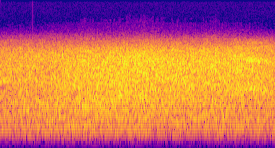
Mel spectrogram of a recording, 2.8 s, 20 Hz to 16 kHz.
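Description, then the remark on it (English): A steady, unbroken wash of ocean surf played from a relaxation cassette tape of sea sounds, a hissing roar that stays level throughout with no distinct wave crashes, slightly muffled in the highs, and no voices. “Welcome to relaxation tape number 3. Sounds of the Sea.”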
